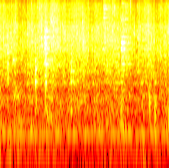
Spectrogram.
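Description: Bare hands tossing leafy greens in red pepper seasoning in a stainless steel mixing bowl: steady rustling of the leaves with scattered crackles.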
